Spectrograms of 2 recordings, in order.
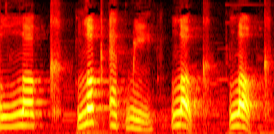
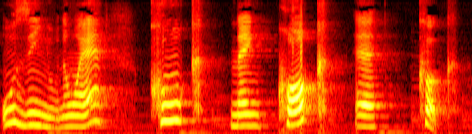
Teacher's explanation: Então pode ver que a tua língua tá um pouquinho mais baixa entre um U e o O. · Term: U curto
